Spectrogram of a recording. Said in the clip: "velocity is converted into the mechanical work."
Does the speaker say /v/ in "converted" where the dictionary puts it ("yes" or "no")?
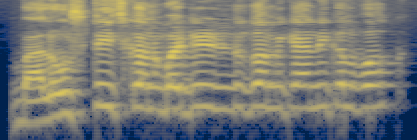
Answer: no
